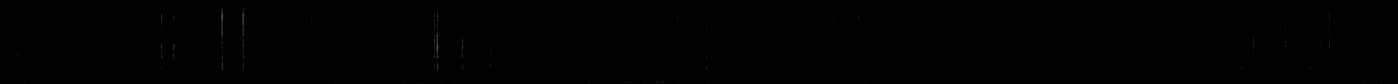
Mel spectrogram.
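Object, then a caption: Plastic calculator keys. A handheld Casio scientific calculator with a small, hollow grey and white plastic body and rubber and plastic keys is held in one hand and tapped on the keys with fingertips. Rapid, quiet, bright key clicks come in irregular bursts with brief pauses and a faint low hum underneath.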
